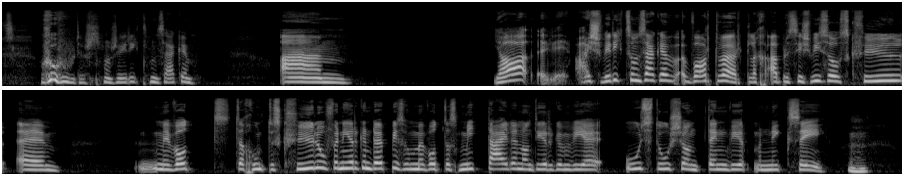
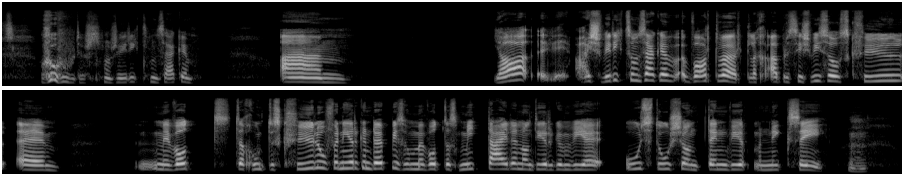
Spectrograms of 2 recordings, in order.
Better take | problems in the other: first | thin; very; fading below 450 Hz

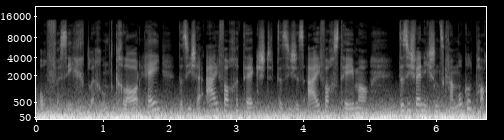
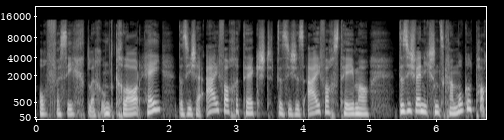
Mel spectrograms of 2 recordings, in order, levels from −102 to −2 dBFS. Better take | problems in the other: second | low rumble; loud; throughout; 4 dB below the speech

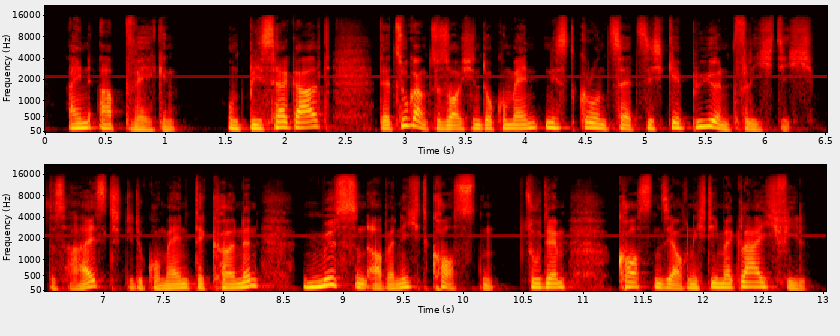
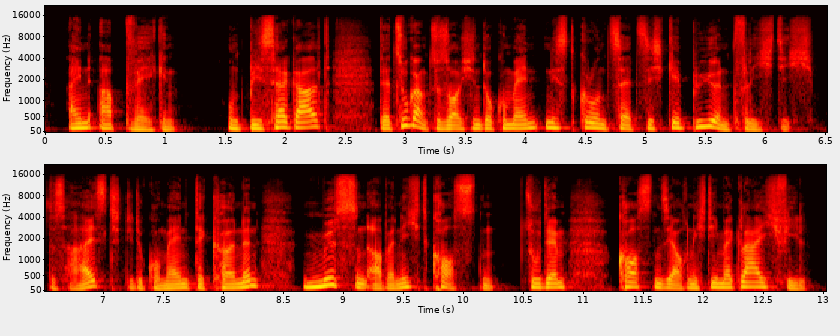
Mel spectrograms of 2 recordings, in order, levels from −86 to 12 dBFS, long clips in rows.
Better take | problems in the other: second | high-pitched whine; faint; throughout; 2 kHz, 35 dB below the speech

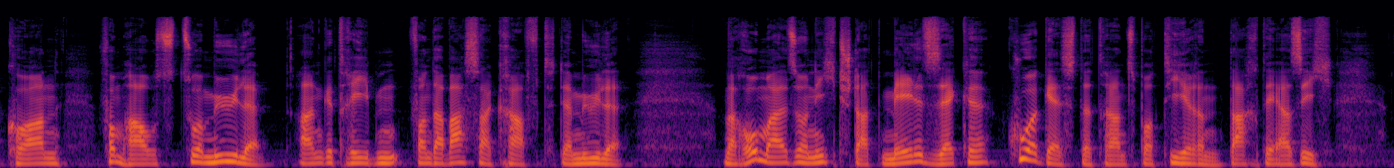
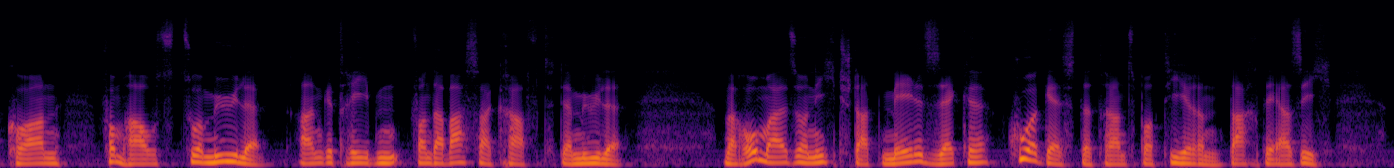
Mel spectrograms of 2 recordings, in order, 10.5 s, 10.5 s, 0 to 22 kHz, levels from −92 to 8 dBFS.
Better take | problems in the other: first | muffled; very; fading above 1.5 kHz

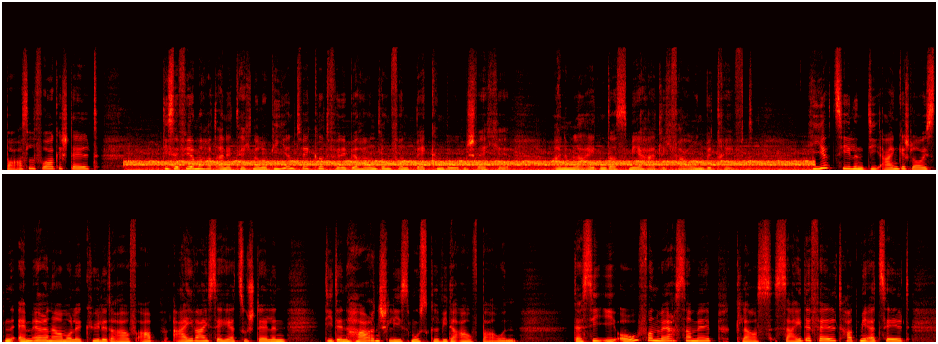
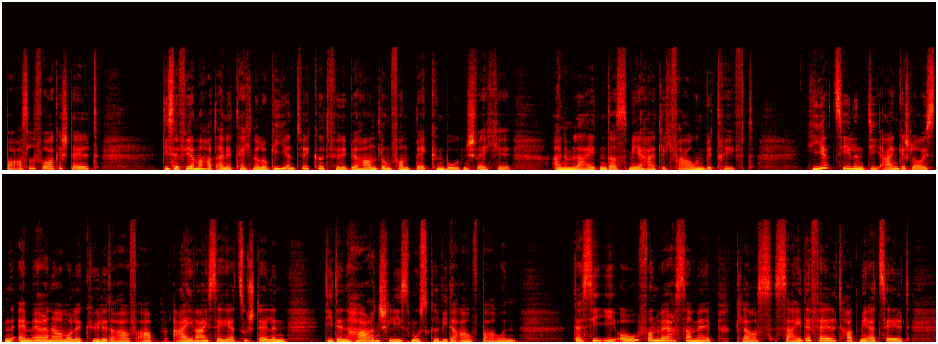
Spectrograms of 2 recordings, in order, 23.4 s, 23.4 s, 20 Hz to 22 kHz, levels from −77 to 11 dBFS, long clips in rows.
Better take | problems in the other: second | siren; loud; from 1.5 to 10 s; peak 5 dB above the speech

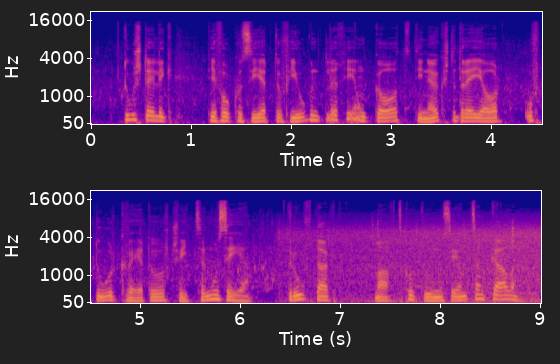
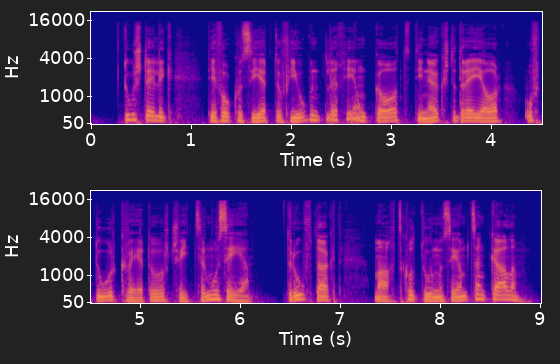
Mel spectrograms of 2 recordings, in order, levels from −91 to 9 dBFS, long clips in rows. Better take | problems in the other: second | rain or running water; noticeable; throughout; 10 dB below the speech

